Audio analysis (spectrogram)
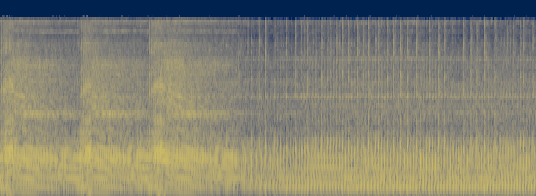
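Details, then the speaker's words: Husqvarna two-stroke chainsaw after an oiler mod with a new oil pump, run at idle to check the oil flow, which is now decent: three quick throttle blips fall away cleanly to a steady, even idle with no hunting, running healthy. "You can see it's definitely flowing a pretty decent amount now."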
